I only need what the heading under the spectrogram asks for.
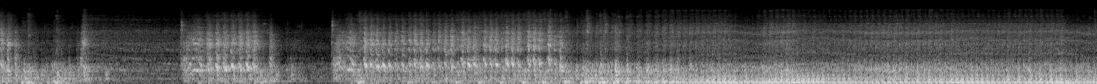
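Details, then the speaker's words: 1980 Honda GL1100 Goldwing being revived, cold-blooded and won't run without choke: a few cranking bursts, then it catches and settles into an even, low purring idle; normal start and idle. "Listen to that thing purr. Yeah, it doesn't want to run without a choke."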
